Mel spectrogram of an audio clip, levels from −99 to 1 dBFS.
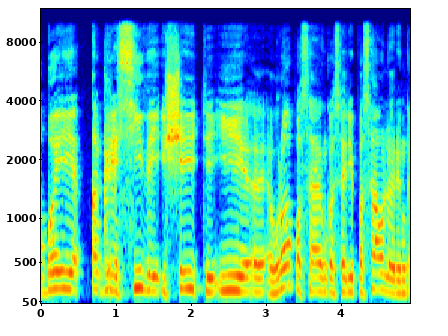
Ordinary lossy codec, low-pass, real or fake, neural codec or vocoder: Opus, 64 kbps; 9.9 kHz; real; none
